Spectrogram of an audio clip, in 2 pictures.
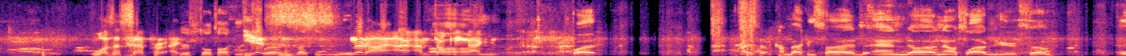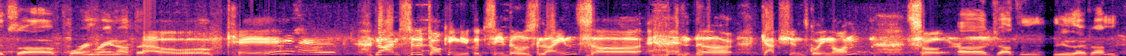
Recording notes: live from Cosmoverse 2022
